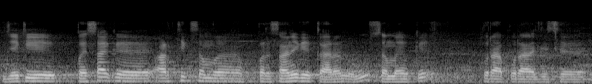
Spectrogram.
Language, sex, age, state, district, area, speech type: Maithili, male, 30-45, Bihar, Supaul, urban, spontaneous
